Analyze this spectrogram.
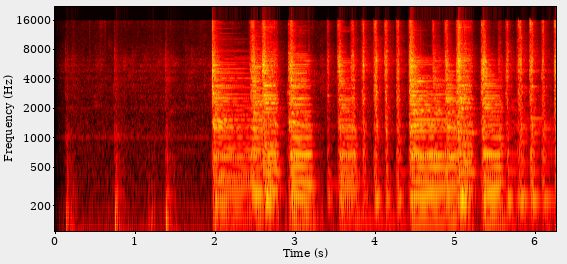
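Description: Intro music with strummed guitar: a few soft notes, then about two seconds in it comes in loud with a steady strumming rhythm.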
